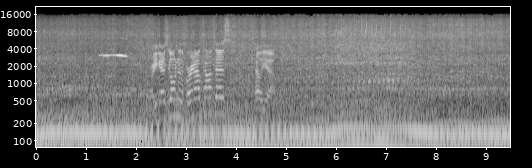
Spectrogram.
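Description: A large engine idles with a steady, deep rumble.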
